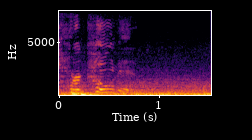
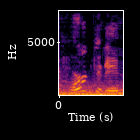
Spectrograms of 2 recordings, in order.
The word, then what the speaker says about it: Harkonnen: the are the harkenings like it's harkonnen baron harkonnen and my friend rachel she heard it she was like what harkening that sounds like a red eye i'm hearkening like why why do they pronounce it that way it's harkonnen it's so much more royal like baron harkonnen i i'm sorry like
